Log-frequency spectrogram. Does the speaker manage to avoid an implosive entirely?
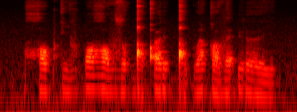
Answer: yes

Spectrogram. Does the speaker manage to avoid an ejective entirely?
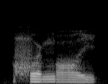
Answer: yes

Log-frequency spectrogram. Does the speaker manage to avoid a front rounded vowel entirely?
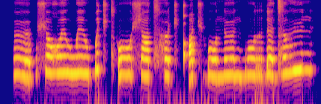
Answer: no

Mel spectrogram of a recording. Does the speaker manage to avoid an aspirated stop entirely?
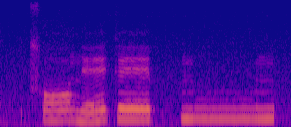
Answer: no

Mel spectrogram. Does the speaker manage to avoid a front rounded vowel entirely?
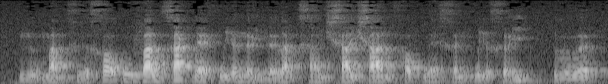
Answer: yes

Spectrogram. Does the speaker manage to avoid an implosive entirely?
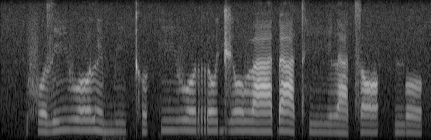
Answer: no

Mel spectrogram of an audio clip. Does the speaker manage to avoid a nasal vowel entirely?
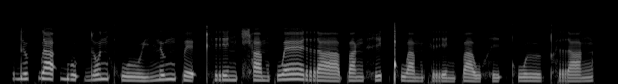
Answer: yes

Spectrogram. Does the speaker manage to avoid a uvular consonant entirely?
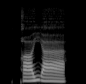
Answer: no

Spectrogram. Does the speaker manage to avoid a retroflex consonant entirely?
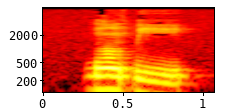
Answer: yes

